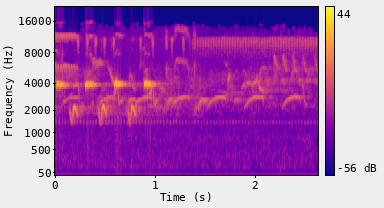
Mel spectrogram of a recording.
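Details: Common nightingale singing in a forest: a few loud, pure whistled notes repeated about every third of a second, then softer rising and falling slurred phrases fading out, with a steady high hiss behind.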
